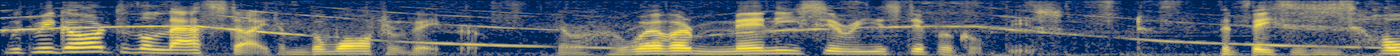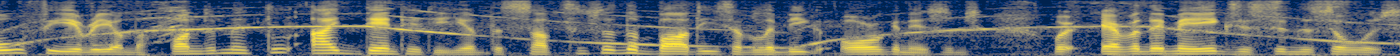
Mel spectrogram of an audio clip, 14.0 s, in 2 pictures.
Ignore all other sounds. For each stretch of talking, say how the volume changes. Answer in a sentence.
The talking can be heard from 0.0 to 13.9 s, at a steady volume.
